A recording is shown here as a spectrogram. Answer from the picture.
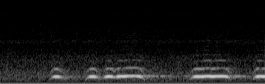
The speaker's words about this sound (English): That's a great horned owl.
